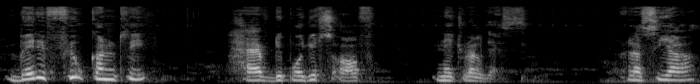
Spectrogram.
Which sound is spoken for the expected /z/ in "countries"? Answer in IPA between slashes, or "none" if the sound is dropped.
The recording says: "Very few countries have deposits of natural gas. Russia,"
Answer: none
